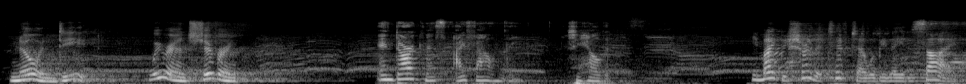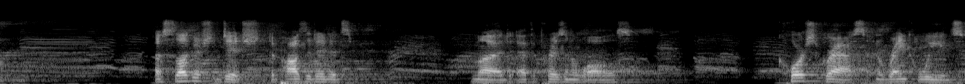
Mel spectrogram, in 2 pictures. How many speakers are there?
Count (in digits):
4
